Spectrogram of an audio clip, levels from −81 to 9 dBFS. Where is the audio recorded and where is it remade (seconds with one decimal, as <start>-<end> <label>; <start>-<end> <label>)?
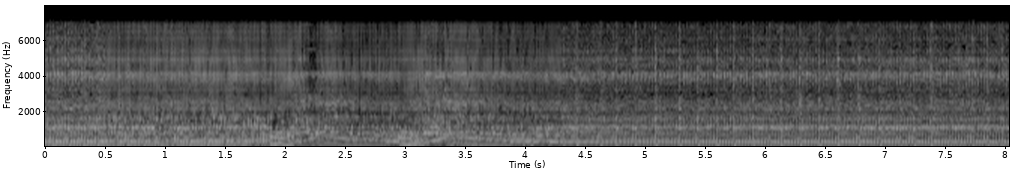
0.0-0.5 recorded; 0.5-4.3 remade; 4.3-8.0 recorded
